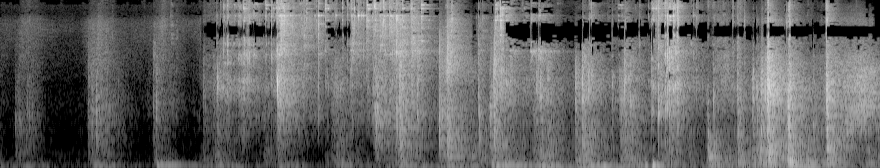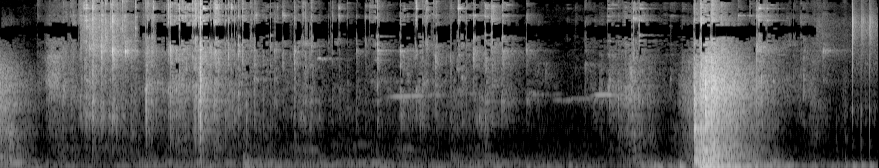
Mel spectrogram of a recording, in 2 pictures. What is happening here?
I started walking down the stairs, holding and dangling my keys. Then I opened the door and left it open for a few seconds before closing it, still holding my keys.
